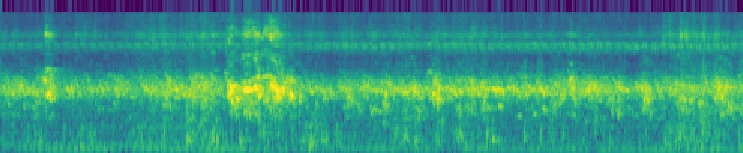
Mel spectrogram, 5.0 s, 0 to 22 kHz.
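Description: Young chicks in a poultry shed on day 21 of rearing keep up a busy chorus of high peeping and soft clucks, with a brief louder flurry near the middle.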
